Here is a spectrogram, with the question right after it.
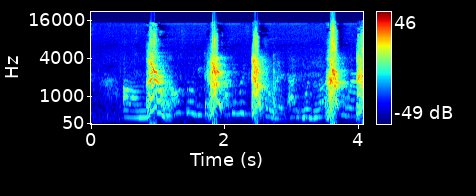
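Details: An 8-week-old West Highland White Terrier puppy gives sharp, high-pitched yaps about once a second.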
